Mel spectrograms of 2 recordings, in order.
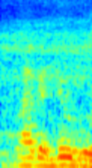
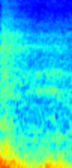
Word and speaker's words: Ouagadougou: Ouagadougou. Ouagadougou.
